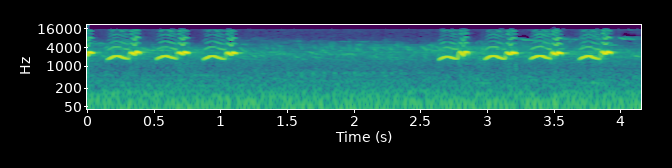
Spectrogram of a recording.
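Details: Mockingbird (cenzontle) delivering two bursts of four slurred, rising-and-falling whistled notes, separated by a pause of about one and a half seconds, in otherwise quiet surroundings.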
